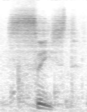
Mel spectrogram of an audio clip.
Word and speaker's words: ceased: Not bad, but it's a soft C. Ceased.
